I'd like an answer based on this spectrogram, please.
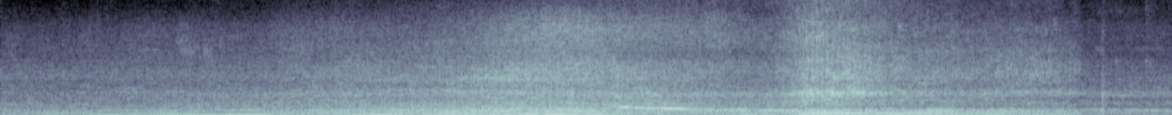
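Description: A truck engine running close by, rising in pitch as it pulls, then suddenly louder about two-thirds of the way through before dropping away near the end.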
